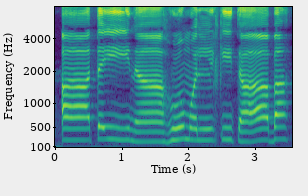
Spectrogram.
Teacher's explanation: ہا اور میم بالکل لمبا نہیں ہوں گے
